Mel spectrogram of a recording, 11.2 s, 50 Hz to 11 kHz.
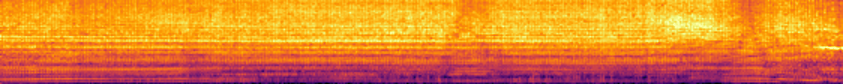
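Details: Ford 351 Windsor V8 with a spun bearing revved hard, with loud hammer-like knocking about four blows a second over a harsh roar, while coolant mist comes off the engine.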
